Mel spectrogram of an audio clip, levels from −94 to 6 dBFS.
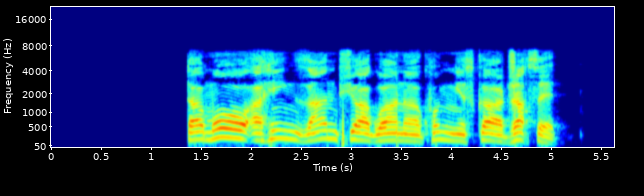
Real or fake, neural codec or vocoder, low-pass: real; none; 7.2 kHz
